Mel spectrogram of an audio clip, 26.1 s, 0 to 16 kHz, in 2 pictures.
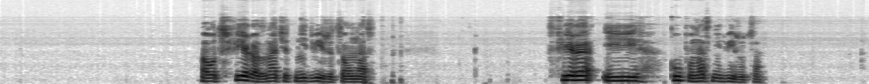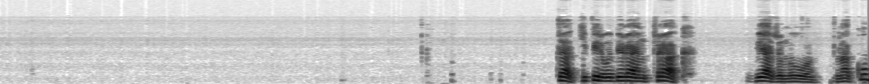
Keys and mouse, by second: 5.9 ctrl+z, 25.3 shift+click.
